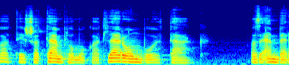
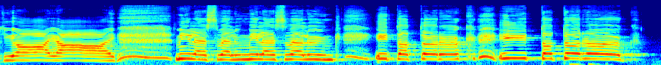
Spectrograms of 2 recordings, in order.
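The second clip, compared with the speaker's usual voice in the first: much higher, loud screeching crazy woman; shrieking madwoman; 12 semitones higher, 8 dB louder, slower than usual. A narrator's reading. Mad Tera running between houses, shrieking in panic. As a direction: screech in panic through the village. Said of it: "rikácsolva futkosott".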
